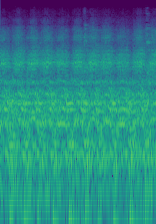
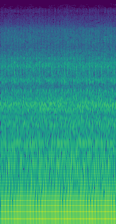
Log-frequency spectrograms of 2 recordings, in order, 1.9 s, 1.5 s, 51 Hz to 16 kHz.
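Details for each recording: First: Oliver 1365 (Fiat 640) diesel tractor after fuel filter and fuel leak work, battery at 12.3 V: catches and runs roughly for about two seconds, then sags and dies from air in the fuel system. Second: Oliver 1365 (Fiat 640) diesel tractor running after the fuel filter leak repair, with no fuel leak and a jump pack reading 17.9 V; a water pump drip is seen. Steady, deep, even diesel idle: normal idle.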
